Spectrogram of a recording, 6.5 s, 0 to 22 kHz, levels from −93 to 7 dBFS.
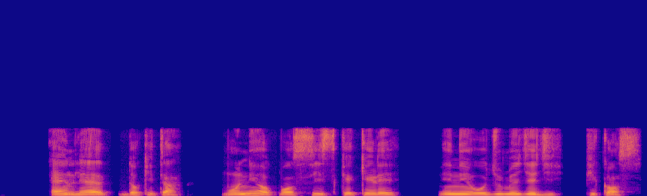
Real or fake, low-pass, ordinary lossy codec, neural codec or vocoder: real; none; none; none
